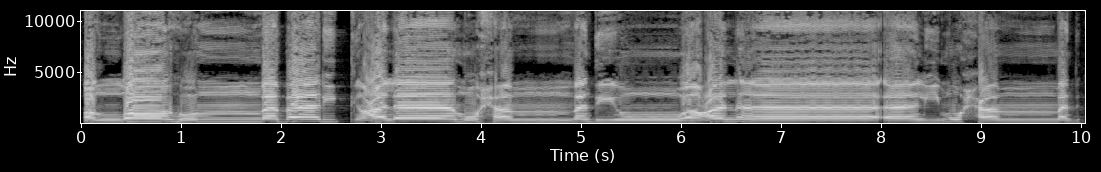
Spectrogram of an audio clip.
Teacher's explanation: اب اس میں بھی دیکھیے گا اللہم، اس کو اپنے موٹا بھی پڑھنا ہے لام کو اور لمبا بھی کرنا ہے. بارک میں را باریک ہوگا اور علی لام کے اوپر کھڑا زبر سے لمبا کیجیے گا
